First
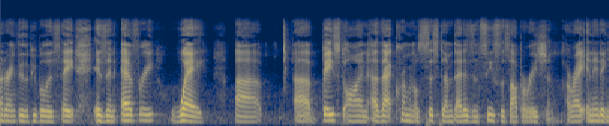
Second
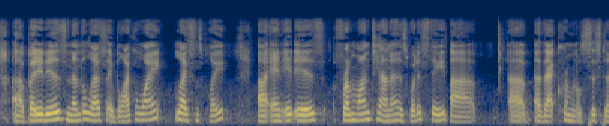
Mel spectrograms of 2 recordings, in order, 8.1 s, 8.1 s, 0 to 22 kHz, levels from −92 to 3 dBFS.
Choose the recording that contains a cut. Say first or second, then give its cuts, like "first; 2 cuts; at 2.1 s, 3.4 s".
second; 2 cuts; at 6.0 s, 7.1 s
